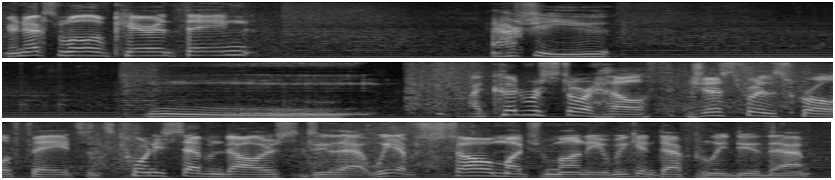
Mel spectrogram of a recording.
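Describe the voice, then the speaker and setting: A man giving casual gameplay commentary in an excitable way, given to swearing when thrilled. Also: mid-range voice, moderate pace, long pauses. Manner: excitable, profane exclamations. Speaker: gaming video host. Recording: game music behind voice. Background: video game music.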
